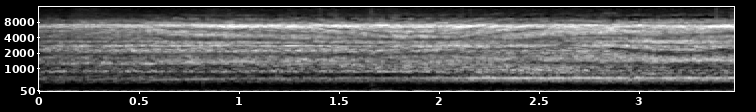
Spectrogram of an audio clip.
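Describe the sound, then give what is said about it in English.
A gasoline-powered leaf blower runs steadily, a loud, unbroken high-pitched whine over a dense roar of rushing air, holding the same level throughout without pauses. “Yes, it's the gasoline-powered leaf blower.”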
